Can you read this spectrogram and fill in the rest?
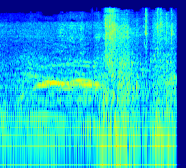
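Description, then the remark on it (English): A truck engine roars with a rising whine as it jumps a ramp, then a loud, harsh crash of metal and debris as it lands and its airbags go off, lasting about a second before cutting off abruptly. “watch these assholes blow up their trucks and have all their airbags go off because they're fucking idiots.”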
